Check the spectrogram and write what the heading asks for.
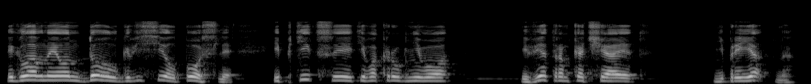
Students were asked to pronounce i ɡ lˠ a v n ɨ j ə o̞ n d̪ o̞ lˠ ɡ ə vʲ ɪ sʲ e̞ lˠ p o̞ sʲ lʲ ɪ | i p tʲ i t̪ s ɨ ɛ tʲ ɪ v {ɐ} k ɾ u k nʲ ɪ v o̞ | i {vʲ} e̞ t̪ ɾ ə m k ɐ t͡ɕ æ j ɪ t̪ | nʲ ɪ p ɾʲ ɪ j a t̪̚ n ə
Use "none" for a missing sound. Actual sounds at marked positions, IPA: ɐ, vʲ

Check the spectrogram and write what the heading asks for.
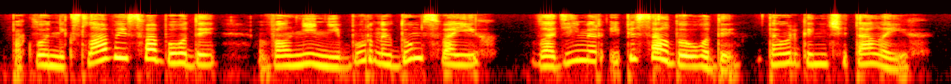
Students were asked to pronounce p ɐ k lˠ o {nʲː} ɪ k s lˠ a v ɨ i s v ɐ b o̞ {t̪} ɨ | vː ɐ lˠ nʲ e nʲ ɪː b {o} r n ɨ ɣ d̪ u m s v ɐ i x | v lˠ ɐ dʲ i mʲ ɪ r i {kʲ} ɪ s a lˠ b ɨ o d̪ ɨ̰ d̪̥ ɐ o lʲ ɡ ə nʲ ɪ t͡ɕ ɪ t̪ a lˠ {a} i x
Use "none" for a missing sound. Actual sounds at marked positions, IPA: nʲː, d̪, u, pʲ, ə

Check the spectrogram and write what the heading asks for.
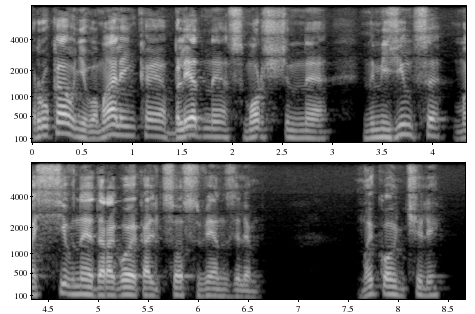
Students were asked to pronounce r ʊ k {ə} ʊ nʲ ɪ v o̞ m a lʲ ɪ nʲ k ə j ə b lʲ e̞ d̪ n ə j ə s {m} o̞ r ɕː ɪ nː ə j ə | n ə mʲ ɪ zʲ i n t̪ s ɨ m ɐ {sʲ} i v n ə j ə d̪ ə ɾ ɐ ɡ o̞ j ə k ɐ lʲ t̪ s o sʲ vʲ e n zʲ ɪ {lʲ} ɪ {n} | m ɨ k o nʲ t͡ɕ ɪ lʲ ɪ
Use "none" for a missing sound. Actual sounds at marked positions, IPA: a, m, sʲː, lʲ, m

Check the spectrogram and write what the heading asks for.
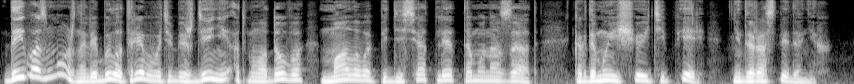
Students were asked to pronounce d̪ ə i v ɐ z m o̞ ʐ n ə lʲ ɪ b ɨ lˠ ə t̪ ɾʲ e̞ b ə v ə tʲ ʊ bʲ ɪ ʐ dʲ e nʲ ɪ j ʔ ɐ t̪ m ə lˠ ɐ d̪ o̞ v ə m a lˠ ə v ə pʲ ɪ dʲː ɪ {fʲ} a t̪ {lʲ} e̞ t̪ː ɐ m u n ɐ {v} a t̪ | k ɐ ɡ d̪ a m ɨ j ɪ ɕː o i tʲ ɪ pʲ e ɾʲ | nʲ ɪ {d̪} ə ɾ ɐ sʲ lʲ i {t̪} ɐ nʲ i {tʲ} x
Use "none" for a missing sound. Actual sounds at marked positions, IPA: sʲ, lʲ, z, d̪, d̪, none

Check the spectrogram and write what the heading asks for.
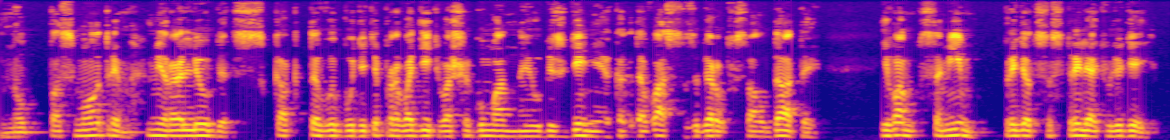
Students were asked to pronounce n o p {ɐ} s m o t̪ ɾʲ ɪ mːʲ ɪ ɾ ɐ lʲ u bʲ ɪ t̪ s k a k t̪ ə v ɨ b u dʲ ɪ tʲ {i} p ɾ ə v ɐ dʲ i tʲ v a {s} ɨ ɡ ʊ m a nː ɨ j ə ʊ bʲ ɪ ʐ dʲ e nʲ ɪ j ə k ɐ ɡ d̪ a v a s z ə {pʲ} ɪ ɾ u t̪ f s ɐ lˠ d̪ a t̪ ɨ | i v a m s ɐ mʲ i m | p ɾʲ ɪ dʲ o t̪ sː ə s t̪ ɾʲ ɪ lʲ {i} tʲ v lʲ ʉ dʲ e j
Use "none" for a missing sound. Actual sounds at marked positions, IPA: ɐ, ɪ, ʂ, bʲ, æ

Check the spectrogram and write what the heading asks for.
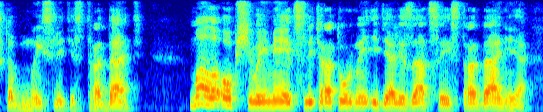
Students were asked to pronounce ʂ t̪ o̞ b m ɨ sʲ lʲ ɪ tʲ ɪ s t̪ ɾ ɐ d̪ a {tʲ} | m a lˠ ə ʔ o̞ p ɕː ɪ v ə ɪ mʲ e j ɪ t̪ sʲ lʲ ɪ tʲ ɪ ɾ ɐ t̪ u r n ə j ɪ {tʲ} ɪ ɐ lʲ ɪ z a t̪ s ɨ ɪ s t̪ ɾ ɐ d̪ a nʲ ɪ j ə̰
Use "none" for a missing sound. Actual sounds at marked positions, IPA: tʲ, dʲ

